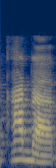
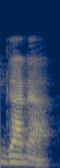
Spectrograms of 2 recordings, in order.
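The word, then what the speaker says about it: 가다: robun seperti itu ya Kenapa dibacanya gada karena g-nya di awal maka kita Bacanya adalah G bukan k ya bukan kada tapi gada kada seperti itu ya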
